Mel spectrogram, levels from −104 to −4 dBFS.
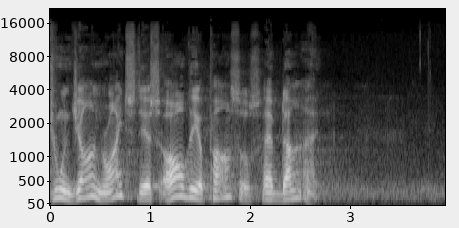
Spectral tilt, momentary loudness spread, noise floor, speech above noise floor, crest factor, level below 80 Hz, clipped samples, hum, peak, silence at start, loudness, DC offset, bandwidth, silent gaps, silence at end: -6.5 dB/octave; 11 LU; -59 dBFS; 29 dB; 20 dB; -82 dBFS; under 0.1%; none; -12 dBFS; 0 s; -30 LUFS; under 0.1%; 15.5 kHz; none; 1.25 s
